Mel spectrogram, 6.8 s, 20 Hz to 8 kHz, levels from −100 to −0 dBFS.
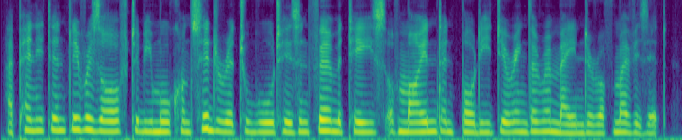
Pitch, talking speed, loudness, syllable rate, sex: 210 Hz, 175 wpm, -16 LUFS, 5.8 syllables/s, female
